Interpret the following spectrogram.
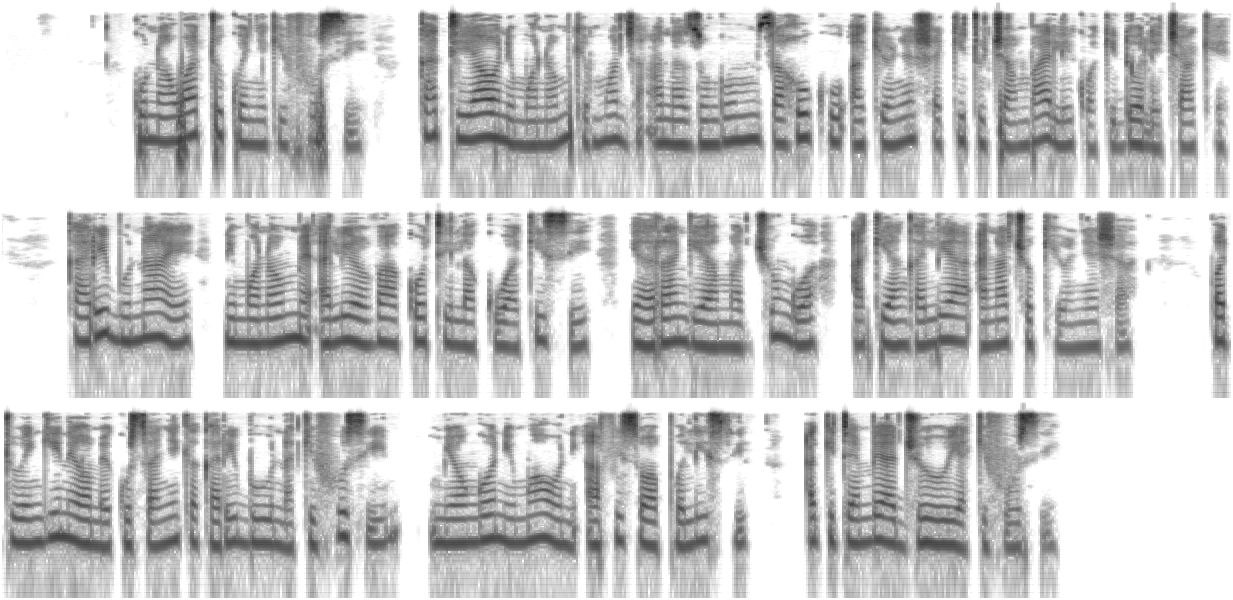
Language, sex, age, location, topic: Swahili, female, 25-35, Nairobi, health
